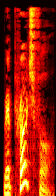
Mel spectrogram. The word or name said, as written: reproachful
